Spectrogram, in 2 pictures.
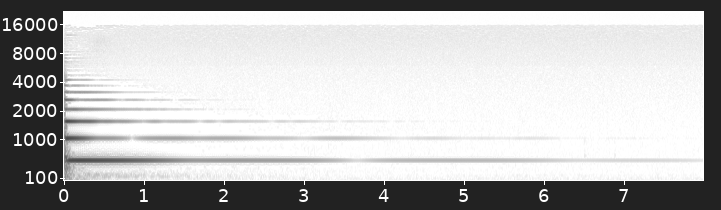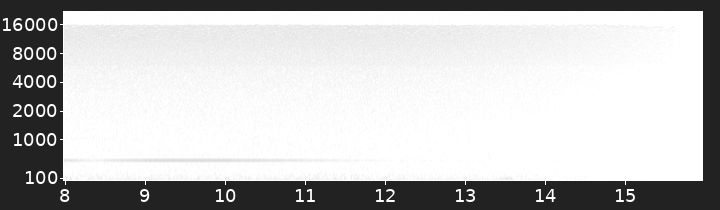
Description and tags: upright choiseul piano multisample recorded using zoom H4n
choiseul, upright, multisample, piano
